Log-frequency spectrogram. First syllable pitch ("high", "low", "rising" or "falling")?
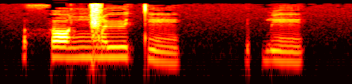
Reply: high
